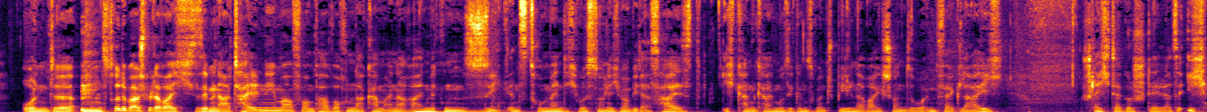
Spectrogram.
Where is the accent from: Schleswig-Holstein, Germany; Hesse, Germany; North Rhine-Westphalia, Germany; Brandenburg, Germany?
Hesse, Germany; Büttelborn; Ich komme aus Büttelborn.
